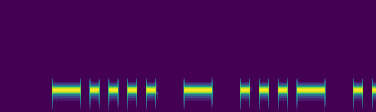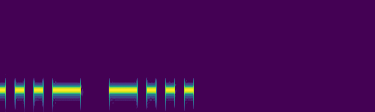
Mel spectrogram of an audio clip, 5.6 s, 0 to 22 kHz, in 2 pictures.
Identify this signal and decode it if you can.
Morse code, heard as a keyed tone, about 17 wpm, 700 Hz. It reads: 6TV4B
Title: Five Challenging Letter-Number Combinations 17wpm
